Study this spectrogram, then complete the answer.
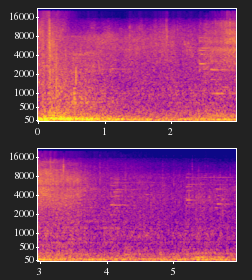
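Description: A Confringo spell explosion in Hogwarts Legacy goes off with a heavy opening boom, then a broad rumbling roar that slowly fades over several seconds.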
